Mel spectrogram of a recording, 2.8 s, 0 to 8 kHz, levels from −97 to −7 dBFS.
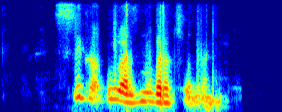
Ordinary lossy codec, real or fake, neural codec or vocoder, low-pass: Opus, 16 kbps; fake; codec, 16 kHz in and 24 kHz out, 0.6 kbps, FireRedTTS-2 codec; 7.2 kHz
